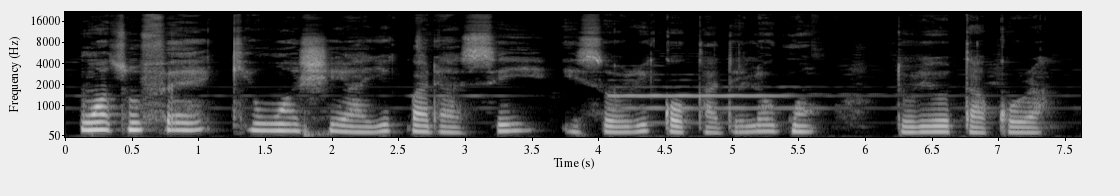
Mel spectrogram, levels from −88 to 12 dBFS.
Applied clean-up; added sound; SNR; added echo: classical method log-MMSE.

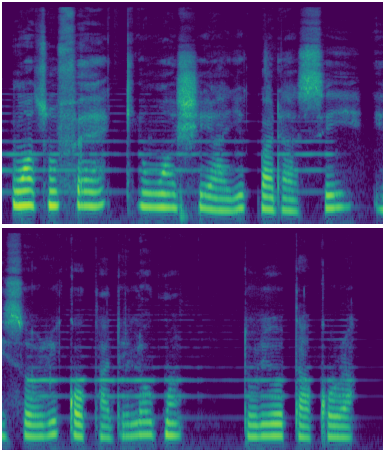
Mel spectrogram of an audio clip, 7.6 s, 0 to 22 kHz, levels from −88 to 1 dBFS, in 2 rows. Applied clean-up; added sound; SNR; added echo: neural mask model RNNoise.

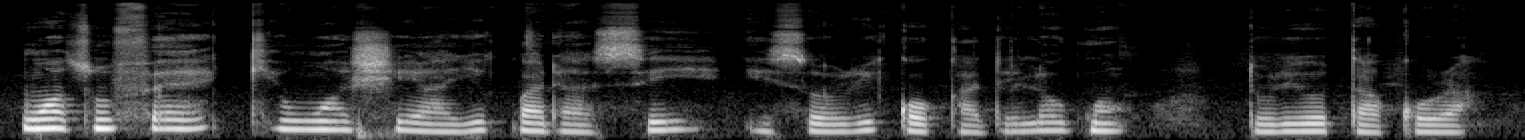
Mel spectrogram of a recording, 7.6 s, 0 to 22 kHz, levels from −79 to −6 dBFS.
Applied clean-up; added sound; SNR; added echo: none; none; none; none.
